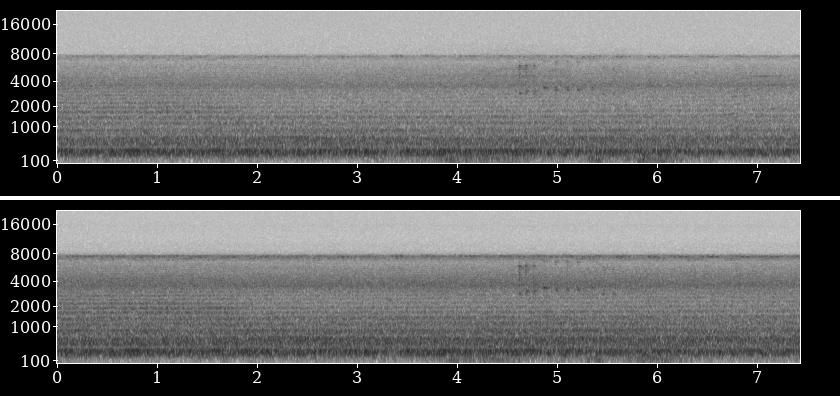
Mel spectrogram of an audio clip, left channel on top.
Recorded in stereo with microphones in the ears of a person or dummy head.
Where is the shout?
I don't hear a shout.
